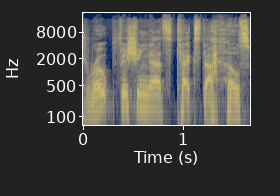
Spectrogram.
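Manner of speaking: speaking while laughing. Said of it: "I'm not laughing because it's funny".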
